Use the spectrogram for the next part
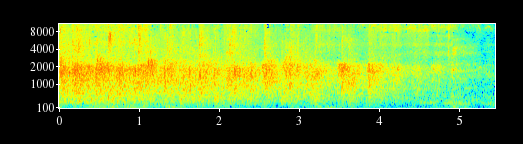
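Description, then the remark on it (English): A large group stands and applauds as a man walks out: a dense, steady wash of clapping that stays loud throughout and tapers slightly toward the end, with no voices standing out. “Yeah, everybody stand up and applaud as he walks out.”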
